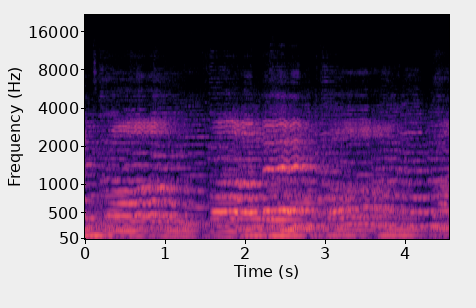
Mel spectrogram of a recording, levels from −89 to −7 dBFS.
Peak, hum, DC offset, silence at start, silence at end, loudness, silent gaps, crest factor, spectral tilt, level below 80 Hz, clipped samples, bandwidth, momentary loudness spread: -20 dBFS; none; under 0.1%; 0 s; 0 s; -38 LUFS; none; 16 dB; -6 dB/octave; -60 dBFS; under 0.1%; 13.5 kHz; 10 LU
